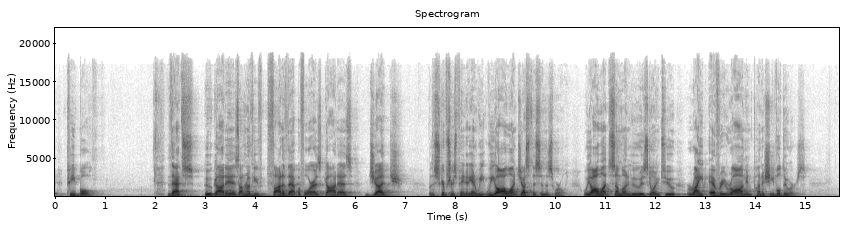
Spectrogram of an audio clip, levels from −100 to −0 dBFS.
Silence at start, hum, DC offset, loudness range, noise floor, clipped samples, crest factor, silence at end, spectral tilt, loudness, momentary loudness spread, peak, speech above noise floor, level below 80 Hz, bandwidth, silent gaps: 0 s; none; under 0.1%; 4 LU; -66 dBFS; under 0.1%; 18 dB; 0.75 s; -5.5 dB/octave; -24 LUFS; 15 LU; -6 dBFS; 43 dB; -72 dBFS; 18.5 kHz; none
